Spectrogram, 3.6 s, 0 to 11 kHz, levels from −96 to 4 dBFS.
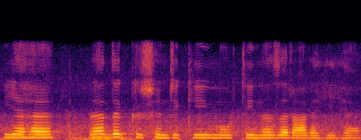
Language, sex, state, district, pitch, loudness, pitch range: Hindi, female, Haryana, Rohtak, 220 Hz, -16 LUFS, 210-235 Hz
